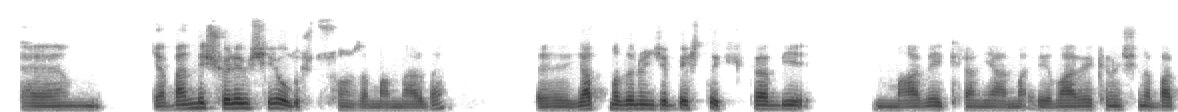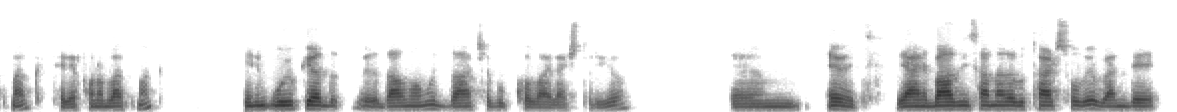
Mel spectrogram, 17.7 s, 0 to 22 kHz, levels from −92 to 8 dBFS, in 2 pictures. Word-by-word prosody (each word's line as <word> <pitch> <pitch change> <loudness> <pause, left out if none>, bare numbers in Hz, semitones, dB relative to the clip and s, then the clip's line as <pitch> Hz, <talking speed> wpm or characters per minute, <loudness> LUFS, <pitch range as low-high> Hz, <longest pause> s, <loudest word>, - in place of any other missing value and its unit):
Emm, 115 +1 -3 0.4
ya 115 0 -2
bende 150 +5 +5
şöyle 160 0 +7
bir 160 - +3
şey 165 0 +2
oluştu 115 -6 +3
son 105 -2 -6
zamanlarda. 95 0 -5 0.7
Eee, 100 - +1 0.2
yatmadan 140 +2 +4
önce 135 -2 +2
5 135 - +1
dakika 130 0 +1
bir 135 0 +2 0.5
mavi 105 +2 -2
ekran 110 -3 -3
yani 100 -1 -3
ma 105 - -4
eee, 105 -1 0
mavi 110 +2 0
ekran 115 +1 -3
ışığına 115 -1 -5
bakmak, 110 -1 -3
telefona 105 +2 -3
bakmak 110 -1 -4 0.6
benim 120 +1 +2
uykuya 130 0 +4
dı 115 - -6
eee, 100 - -4
dalmamı 115 +2 -1
daha 110 0 +1
çabuk 110 0 -11
kolaylaştırıyor. 95 - -6 0.8
Emm, 105 0 -4 0.2
evet, 120 -5 +2 0.3
yani 110 0 +4
bazı 125 +1 +8
insanlarda 125 0 +2
bu 120 - -3
tersi 125 +1 +1
oluyor. 130 0 +1
Bende, 115 +1 -1
115 Hz, 145 wpm, -22 LUFS, 105-125 Hz, 0.8 s, bazı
